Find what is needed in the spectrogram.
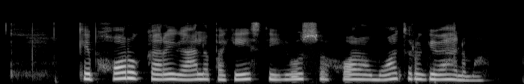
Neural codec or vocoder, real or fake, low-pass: none; real; 7.2 kHz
